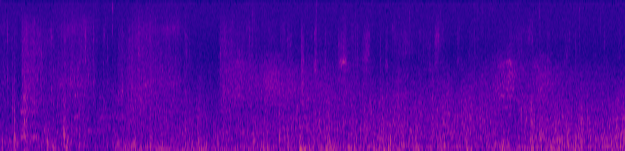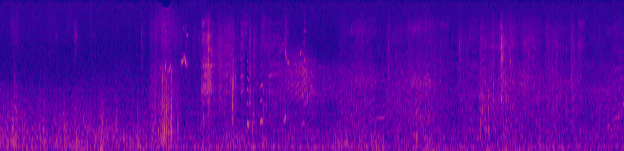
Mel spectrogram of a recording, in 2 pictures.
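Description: TV drama soundtrack: low wind-like rumble and crowd ambience on a shoreline. A low steady hum joins about a third of the way in, and there is one sharp click about two-thirds through.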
